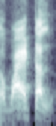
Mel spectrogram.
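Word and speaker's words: vital: पढ़ेंगे इसका उच्चारण करेंगे वाइटल ना इसका उच्चारण करेंगे विटल नहीं इसका उच्चारण विटल नहीं पढ़ेंगे वाइटल पढ़ेंगे क्रिटिकल बहुत इंपॉर्टेंट एक्सट्रीमली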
